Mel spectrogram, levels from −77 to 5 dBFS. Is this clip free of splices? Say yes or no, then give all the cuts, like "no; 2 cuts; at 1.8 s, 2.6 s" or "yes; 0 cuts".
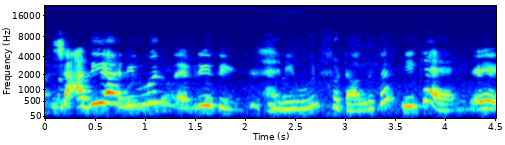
no; 1 cut; at 2.0 s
